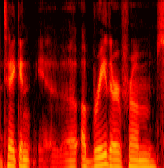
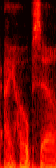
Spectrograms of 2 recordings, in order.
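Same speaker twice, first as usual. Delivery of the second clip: deadpan wish; 8 semitones lower, 8 dB quieter, slower than usual. Retold or imitated. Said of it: "I was like".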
